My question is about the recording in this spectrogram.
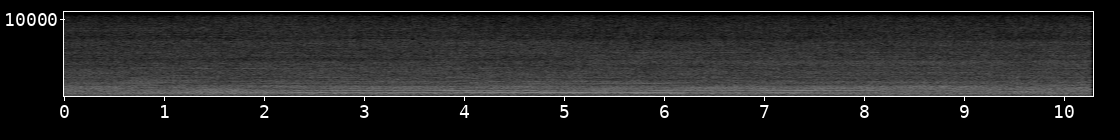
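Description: Hand-held hair dryer running steadily, blowing air across wet acrylic pour paint on a canvas; a faint motor whine comes and goes through the middle of the steady rush of air.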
